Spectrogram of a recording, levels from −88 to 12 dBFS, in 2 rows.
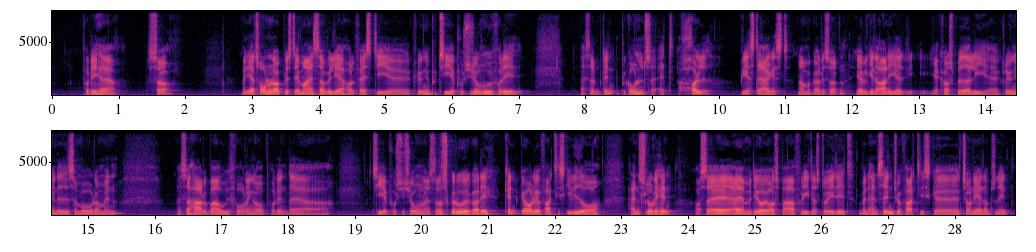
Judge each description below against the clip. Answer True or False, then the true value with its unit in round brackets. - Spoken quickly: True (230 wpm)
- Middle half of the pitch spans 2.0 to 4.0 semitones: True (3.2 semitones)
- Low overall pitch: True (110 Hz)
